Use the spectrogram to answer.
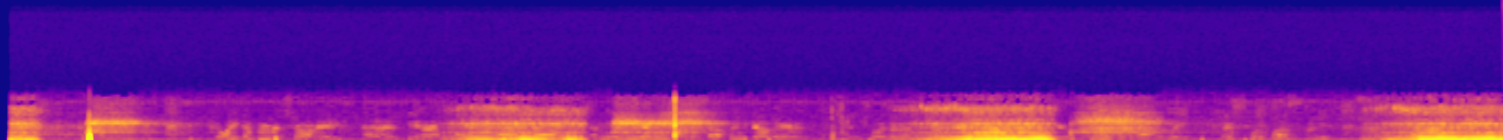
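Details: Adult woman (mother) snoring during sleep: loud, rumbling snores recurring about every four to five seconds, with faint background voices between them.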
